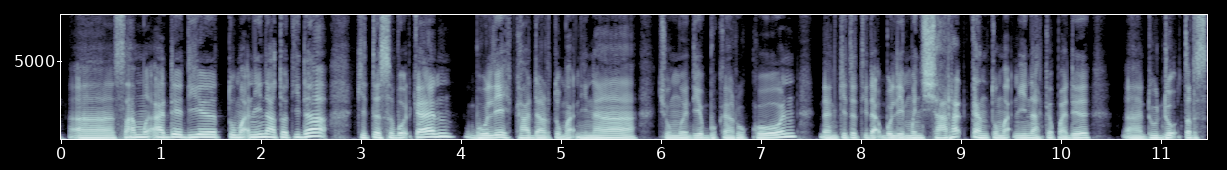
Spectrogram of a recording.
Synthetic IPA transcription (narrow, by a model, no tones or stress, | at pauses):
əsamə̃ʔadadiət̪uma̰ʔninat̪awt̪idaʔkit̪əsəbʊt̪̚kanbolɛhkadart̪uma̰ʔ̪̚nina | t͡ʃumə̃diəbukanɾukʊn | dankit̪at̪ida̰ʔ̚bolɛhmə̃ɲʃaɾat̪̚kant̪uma̰ʔninahkəpada | ʔədudʊʔ̚t̪ərs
